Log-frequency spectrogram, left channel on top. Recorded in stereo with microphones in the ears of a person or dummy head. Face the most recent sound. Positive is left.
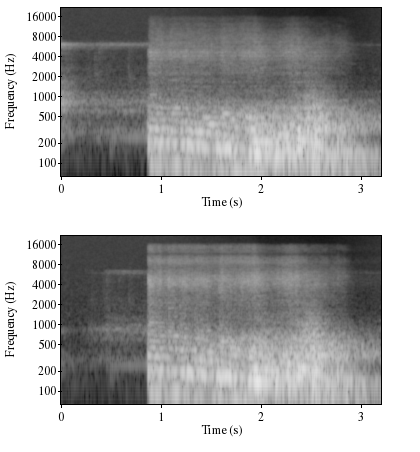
turn(degrees=-65)  # may be behind; listen again after turning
